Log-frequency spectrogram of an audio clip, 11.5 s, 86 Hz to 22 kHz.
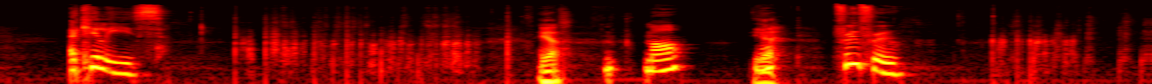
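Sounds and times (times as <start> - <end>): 
speech: 0.7 - 1.7, 5.4 - 7.0, 7.6 - 9.2
handwriting on a writing surface: 2.4 - 4.8, 9.9 - 11.5.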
